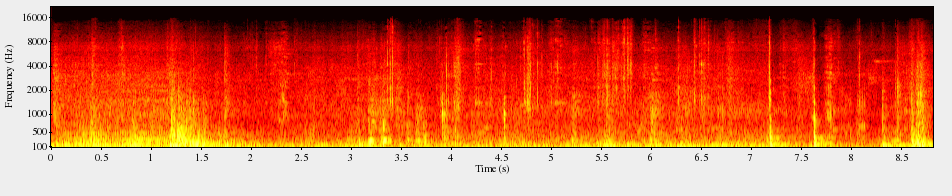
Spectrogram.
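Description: Cleaver scraping and cutting a fish on a wooden chopping board: a scattered series of short sharp clicks and knocks from the blade on the fish and board, over a steady low rumble.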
